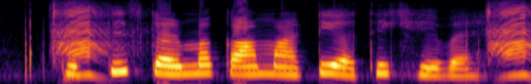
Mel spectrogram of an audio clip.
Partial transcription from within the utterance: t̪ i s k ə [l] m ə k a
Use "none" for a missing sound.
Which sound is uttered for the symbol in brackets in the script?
ɾ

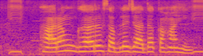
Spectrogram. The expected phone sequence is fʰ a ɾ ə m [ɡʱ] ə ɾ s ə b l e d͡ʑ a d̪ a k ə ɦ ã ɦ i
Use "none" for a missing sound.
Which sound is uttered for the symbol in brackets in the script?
ɡʱ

